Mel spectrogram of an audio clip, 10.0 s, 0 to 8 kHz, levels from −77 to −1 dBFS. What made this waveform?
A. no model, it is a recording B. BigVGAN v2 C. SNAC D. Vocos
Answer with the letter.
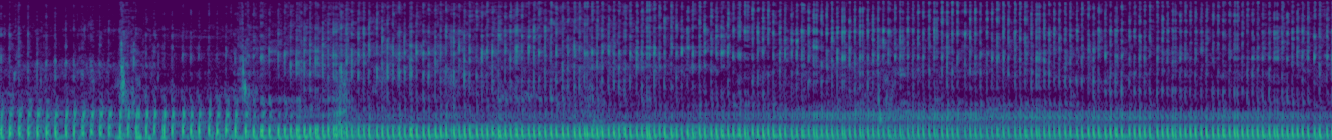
D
